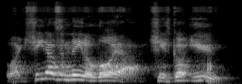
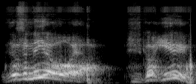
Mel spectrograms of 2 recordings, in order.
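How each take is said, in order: First: Said in the usual way. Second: Higher and louder, biting sarcasm; louder sarcastic repeat. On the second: Real, not acted. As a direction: hammer the point home the second time. Repeated with more force.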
